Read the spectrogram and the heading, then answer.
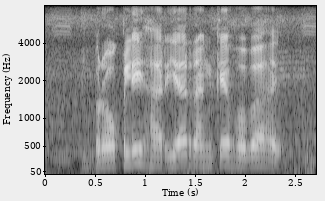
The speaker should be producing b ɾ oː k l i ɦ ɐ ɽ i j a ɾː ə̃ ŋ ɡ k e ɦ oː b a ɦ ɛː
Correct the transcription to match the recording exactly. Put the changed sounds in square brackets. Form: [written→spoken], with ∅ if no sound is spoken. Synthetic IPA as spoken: b ɾ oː k l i ɦ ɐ [ɽ→ɾ] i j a ɾː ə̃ ŋ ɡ k e ɦ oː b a ɦ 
